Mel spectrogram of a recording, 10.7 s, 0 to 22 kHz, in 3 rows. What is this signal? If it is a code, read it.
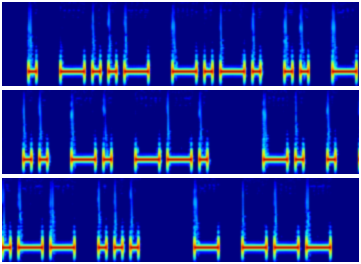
Morse code, heard as a keyed tone, about 15 wpm, 700 Hz. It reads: EXCITING NEWS TO
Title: Pangram Challenge v2 - 15wpm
